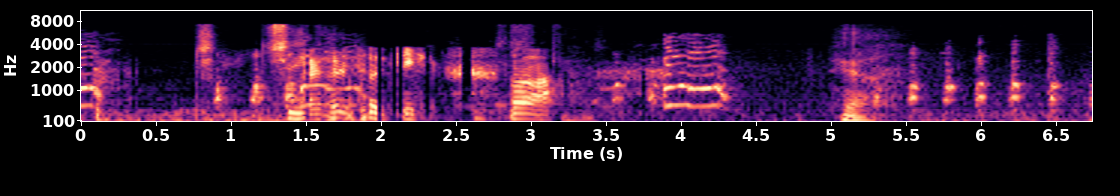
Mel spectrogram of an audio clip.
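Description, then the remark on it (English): A chicken clucks in a series of short, nasal calls, ending in quick rhythmic clucks, with people talking over and around it. “Where do I kill this son of a bitch? This chicken?”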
